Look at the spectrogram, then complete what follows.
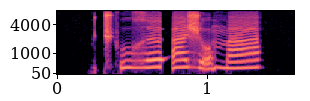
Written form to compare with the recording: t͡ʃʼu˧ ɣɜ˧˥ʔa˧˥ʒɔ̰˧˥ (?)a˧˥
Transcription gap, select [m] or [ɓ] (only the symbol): m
